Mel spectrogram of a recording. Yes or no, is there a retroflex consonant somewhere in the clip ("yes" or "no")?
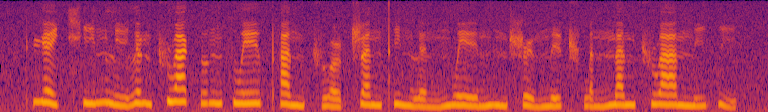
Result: yes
